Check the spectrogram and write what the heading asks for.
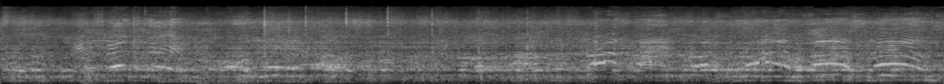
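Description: Several indistinct voices calling out over the general chatter of a crowd.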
